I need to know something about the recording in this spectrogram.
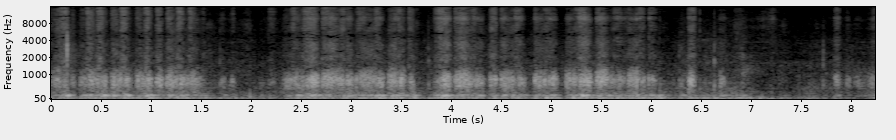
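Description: Coloured pencil scratching on paper in quick back-and-forth shading strokes. It comes in bouts of a second or two with short pauses between, and grows fainter near the end.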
